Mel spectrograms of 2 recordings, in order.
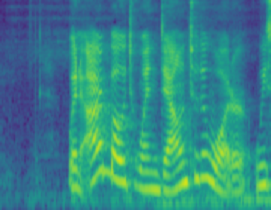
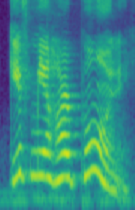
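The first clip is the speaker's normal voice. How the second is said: higher, angry demand for the harpoon; 7 semitones higher, 3 dB louder than usual. A narrator's reading. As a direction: snap the order with rising anger. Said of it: "he said angrily".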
